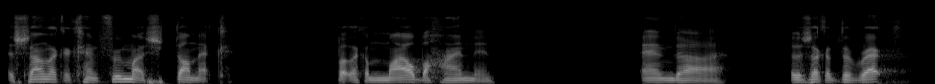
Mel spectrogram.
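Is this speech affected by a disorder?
Yes: gunshot injury to chin.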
